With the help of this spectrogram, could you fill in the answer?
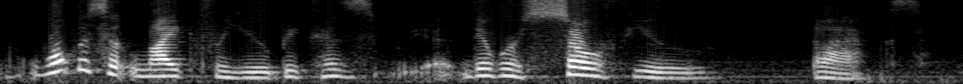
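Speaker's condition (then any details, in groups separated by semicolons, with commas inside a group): No condition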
